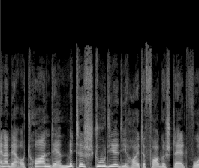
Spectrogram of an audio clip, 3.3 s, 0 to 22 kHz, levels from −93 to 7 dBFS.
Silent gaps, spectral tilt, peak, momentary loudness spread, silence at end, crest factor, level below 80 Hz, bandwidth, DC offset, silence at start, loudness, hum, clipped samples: none; -6 dB/octave; -6 dBFS; 6 LU; 0 s; 12 dB; -56 dBFS; 16 kHz; under 0.1%; 0 s; -18 LUFS; none; under 0.1%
